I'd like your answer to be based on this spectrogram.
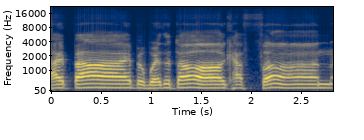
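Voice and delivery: character voice that is high, loud and slow. Voicing a talking door that speaks to a player: voice of the talking door. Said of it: "the door says".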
